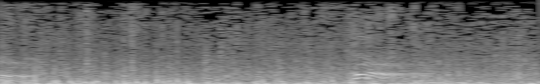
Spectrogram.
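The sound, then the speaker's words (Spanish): Horses gallop in a western film scene, making a rapid, continuous drumming of hooves over a dense, noisy background at a fairly even loudness. “Los caballos galopan.”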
